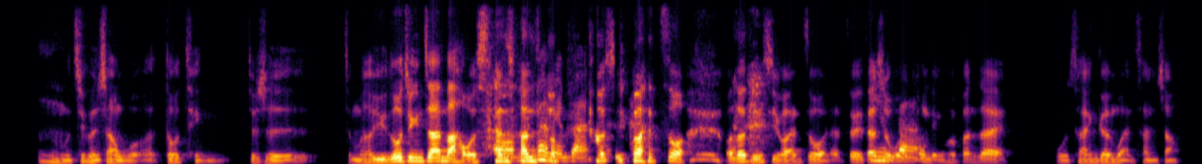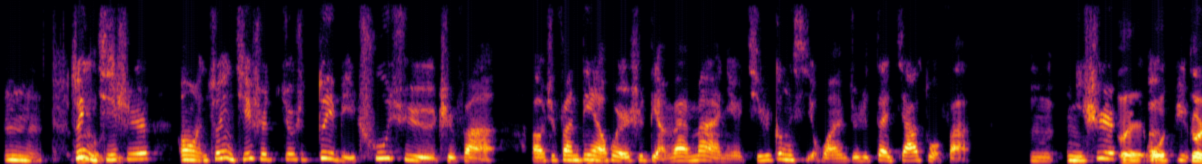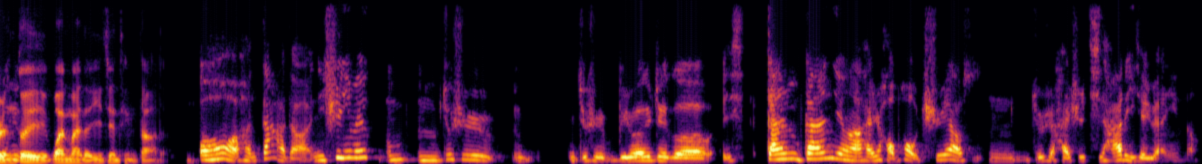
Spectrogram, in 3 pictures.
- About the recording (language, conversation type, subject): Chinese, podcast, 有哪些小习惯能帮助你坚持下去？
- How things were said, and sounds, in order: laughing while speaking: "我三 餐都 都喜欢做，我都挺喜欢做的。对"; chuckle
